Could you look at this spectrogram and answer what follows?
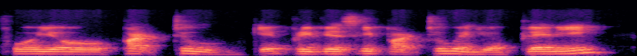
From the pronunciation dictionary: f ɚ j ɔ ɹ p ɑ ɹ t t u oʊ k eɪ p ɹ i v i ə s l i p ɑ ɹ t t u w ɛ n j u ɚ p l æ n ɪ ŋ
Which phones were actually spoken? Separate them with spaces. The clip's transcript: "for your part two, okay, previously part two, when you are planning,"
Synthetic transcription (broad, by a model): f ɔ j ɔ p ɑ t t u oʊ k eɪ p ɹ i v i ə s l i p ɑ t t u w ɛ n j u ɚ p l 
